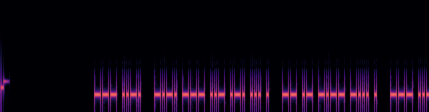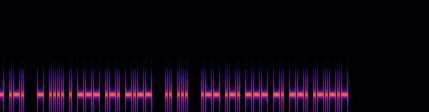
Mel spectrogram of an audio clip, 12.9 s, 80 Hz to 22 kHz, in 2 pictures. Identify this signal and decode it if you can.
Morse code, heard as a keyed tone, about 40 wpm, 700 Hz. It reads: OF COURSE MAYBE OUR THEORY IS WRONG.
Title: A Sound Of Thunder 40wpm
